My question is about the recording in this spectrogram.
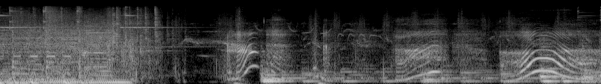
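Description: A loud rock-guitar music cue cuts off about a second in. Softer background music follows, under three wordless vocal sounds that rise and fall in pitch, animal-like cartoon character noises.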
